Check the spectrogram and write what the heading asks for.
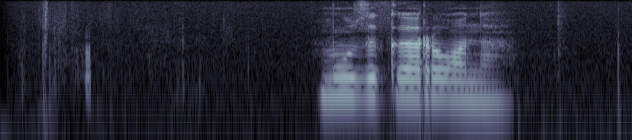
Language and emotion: Russian, neutral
